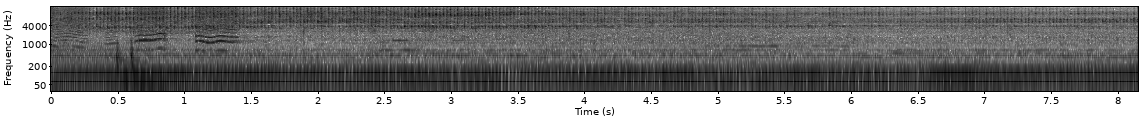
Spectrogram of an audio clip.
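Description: BMW E28 M535i's straight-six engine running steadily at low revs as the car rolls off slowly, with a deep even drone.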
